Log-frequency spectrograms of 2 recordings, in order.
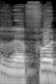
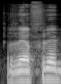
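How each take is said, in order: First: The ending joins the last syllable with no extra syllable. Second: The ending is said as a separate extra syllable. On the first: The speaker calls it right. "रेफर्ड है ये" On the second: The speaker calls it wrong. "रेफरेड नहीं"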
